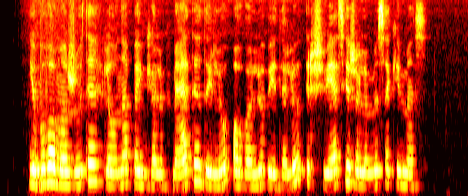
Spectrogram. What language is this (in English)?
Lithuanian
